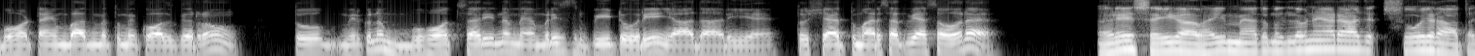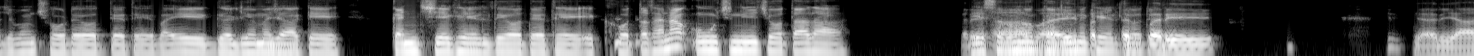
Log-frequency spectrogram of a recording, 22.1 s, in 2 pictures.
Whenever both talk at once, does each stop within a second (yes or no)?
no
